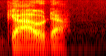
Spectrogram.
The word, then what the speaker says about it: Gouda: This reminds me though, before we wrap up, a few Dutch friends of mine, they educated me that it's pronounced Gouda, and I'm like, no, it's G-O-U-D-A, it's Gouda. No. It's Gouda, and now you see you've learned something new.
